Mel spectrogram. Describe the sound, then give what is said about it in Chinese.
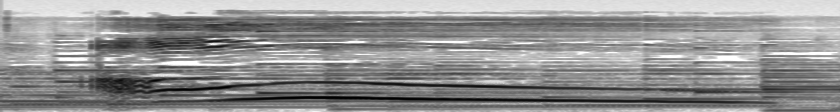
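A single long, wolf-like howl, given while looking up at the golden moon, rises slowly in pitch, holds, then glides down and fades out over about three and a half seconds, steady and fairly loud with no talking. “莫卡抬起头，看着金色的月亮，使出浑身的力气，就像狼一样，他放声嚎叫起来。”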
